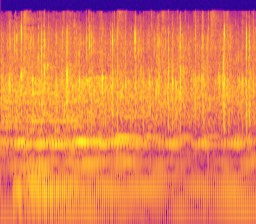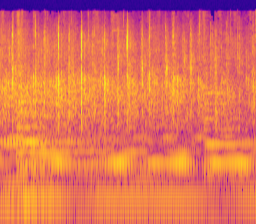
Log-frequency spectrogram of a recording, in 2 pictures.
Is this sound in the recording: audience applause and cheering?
yes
